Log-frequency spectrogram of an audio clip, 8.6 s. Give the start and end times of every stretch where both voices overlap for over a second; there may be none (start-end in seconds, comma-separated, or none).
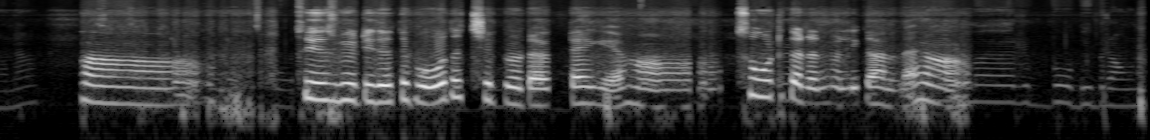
2.4-4.0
